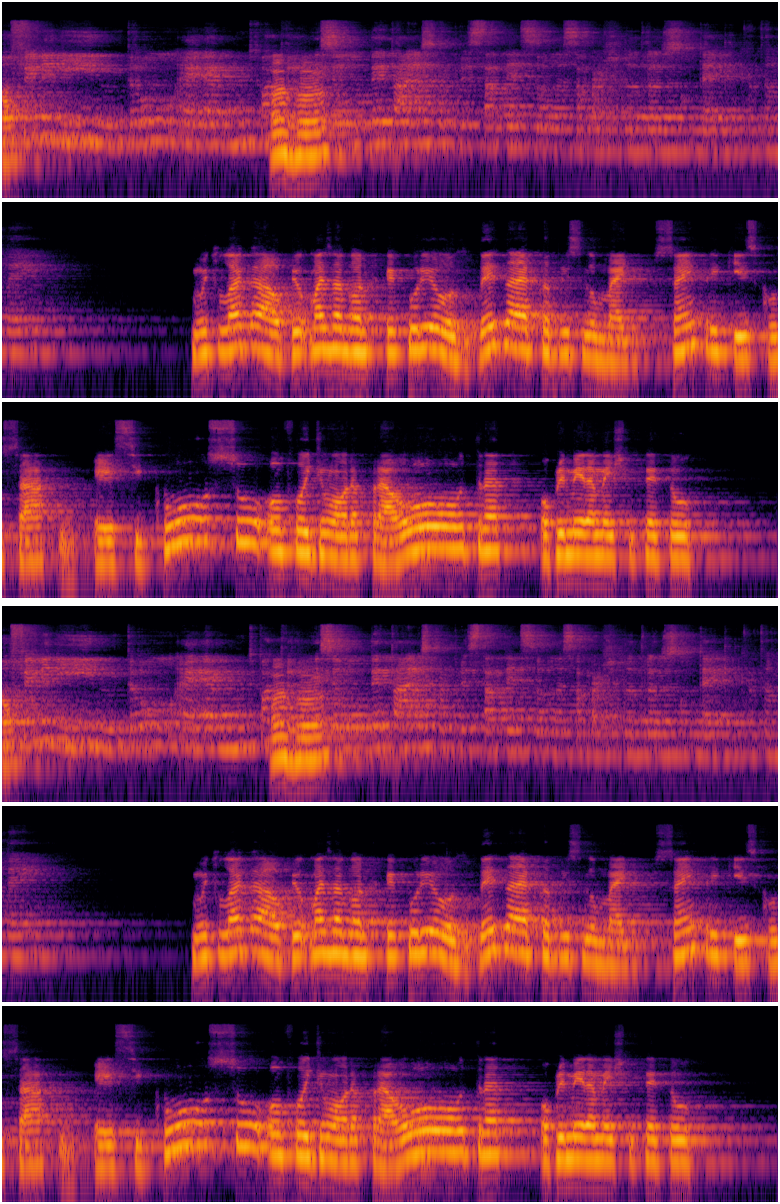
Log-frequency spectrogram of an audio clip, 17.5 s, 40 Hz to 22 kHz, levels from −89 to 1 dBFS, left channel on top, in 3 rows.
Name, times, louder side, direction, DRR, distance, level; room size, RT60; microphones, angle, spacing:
voice 1, 0.0-6.1, equal, 20° right, -5 dB, 3.8 m, -34 dB
voice 2, 2.0-2.5 7.3-16.8, left 1 dB, 15° left, 12 dB, 0.4 m, -20 dB
20.0 x 13.0 x 4.9 m, 1.5 s
head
